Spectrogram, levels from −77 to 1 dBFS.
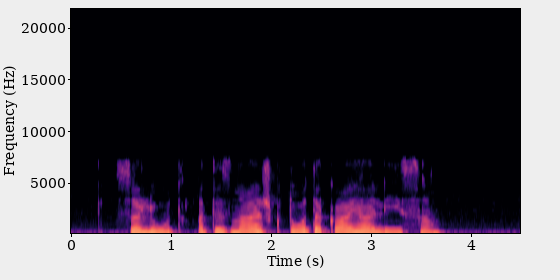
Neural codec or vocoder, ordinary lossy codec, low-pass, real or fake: vocoder, 22.05 kHz, 80 mel bands, HiFi-GAN; none; 7.2 kHz; fake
